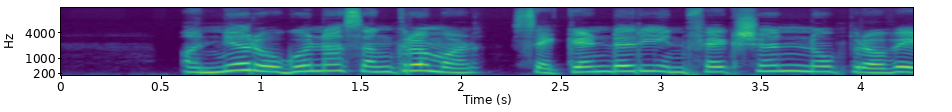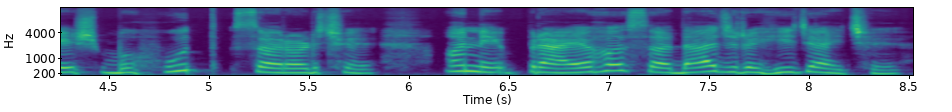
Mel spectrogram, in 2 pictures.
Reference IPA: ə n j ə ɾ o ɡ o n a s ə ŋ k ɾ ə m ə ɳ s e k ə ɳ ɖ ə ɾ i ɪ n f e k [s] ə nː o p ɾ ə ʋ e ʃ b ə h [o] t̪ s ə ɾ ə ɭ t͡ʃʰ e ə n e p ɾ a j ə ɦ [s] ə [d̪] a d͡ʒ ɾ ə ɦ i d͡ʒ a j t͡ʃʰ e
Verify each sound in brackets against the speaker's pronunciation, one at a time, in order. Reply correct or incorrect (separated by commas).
incorrect, incorrect, correct, correct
